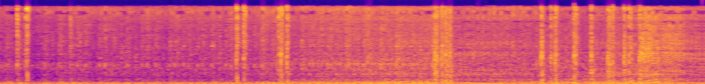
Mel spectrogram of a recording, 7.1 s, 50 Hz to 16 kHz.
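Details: Holley EFI 5.3 LS V8 in a Camaro with a lumpy, uneven idle, irregular stumbles and clattery bursts as revs rise and fall, like cylinders dropping out; misfire at idle, owner suspects a possibly corrupt ECU file.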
